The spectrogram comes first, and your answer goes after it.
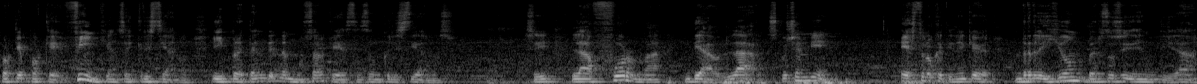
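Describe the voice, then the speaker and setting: A man's voice: medium pitch, darkish tone, slight background noise. Preaching man in an echoey room. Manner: preaching with drawn-out stresses and rhetorical questions. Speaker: pastor. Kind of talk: sermon.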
